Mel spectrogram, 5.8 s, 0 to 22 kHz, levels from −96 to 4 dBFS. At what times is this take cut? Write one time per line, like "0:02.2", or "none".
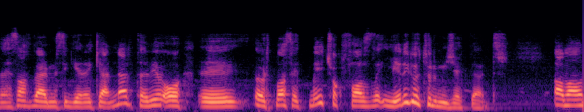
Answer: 0:01.9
